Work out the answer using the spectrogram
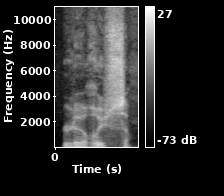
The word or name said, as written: le russe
